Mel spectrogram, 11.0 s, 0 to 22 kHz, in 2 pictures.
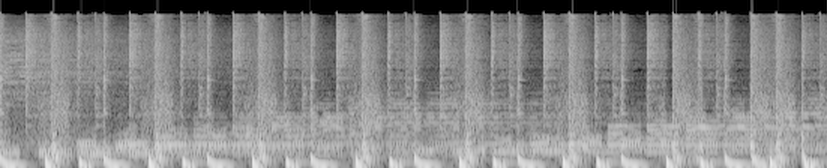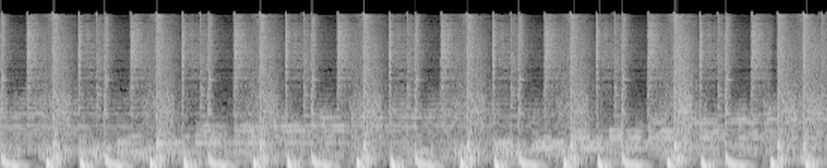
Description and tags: A loop made with an happy watery synth chords & an happy beat, done with fl7 @ 174bpm
b, bass, cut, d, dance, dnb, drum, flstudio, happy, loop, synth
